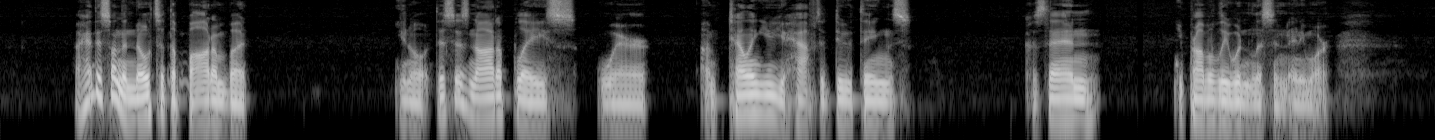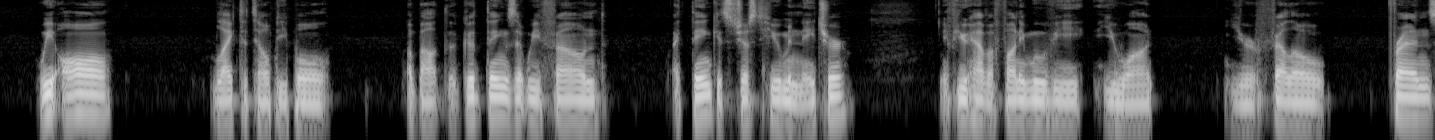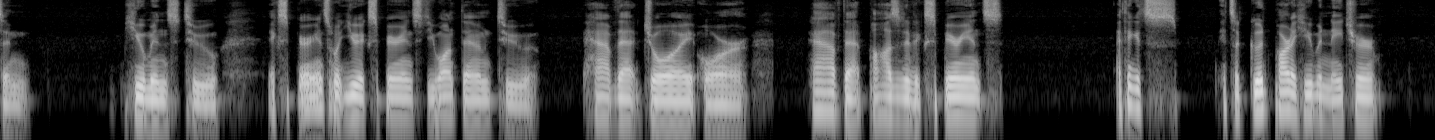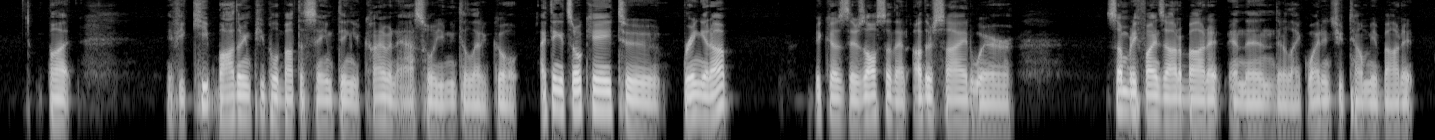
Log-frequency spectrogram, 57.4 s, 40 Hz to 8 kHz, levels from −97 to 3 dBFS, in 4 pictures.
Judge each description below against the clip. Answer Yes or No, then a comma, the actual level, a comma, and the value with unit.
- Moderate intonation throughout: Yes, average, 4.0 semitones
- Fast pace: No, average, 150 wpm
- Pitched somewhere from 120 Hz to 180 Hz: No, very low, 95 Hz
